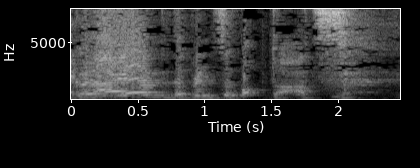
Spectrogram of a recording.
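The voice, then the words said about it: Silly put-on accent. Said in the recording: “Stop making that stupid accent.”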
